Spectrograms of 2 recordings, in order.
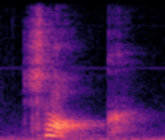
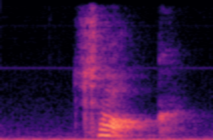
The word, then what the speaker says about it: chalk: starts at half past seven and number eight chalk chalk teachers don't use chalk anymore so that's that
